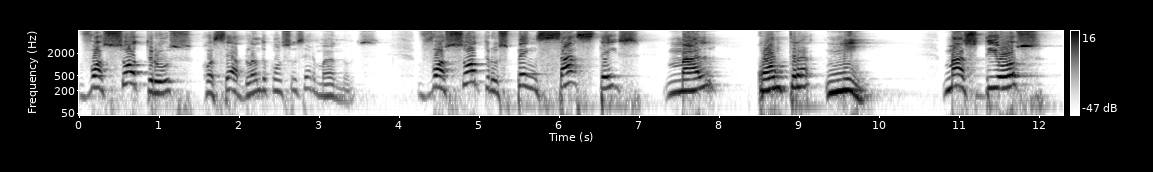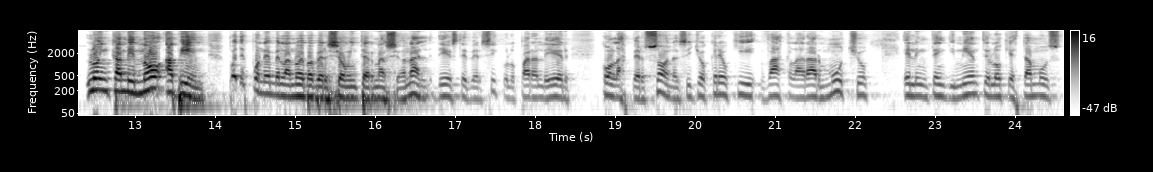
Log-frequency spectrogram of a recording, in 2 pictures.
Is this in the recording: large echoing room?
yes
